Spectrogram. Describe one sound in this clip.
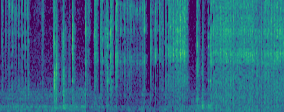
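A plastic scraper scrapes grime off a metal plate.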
